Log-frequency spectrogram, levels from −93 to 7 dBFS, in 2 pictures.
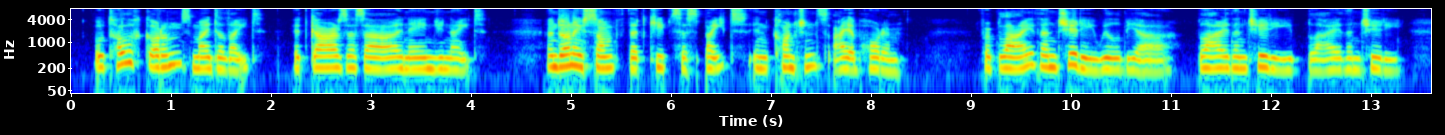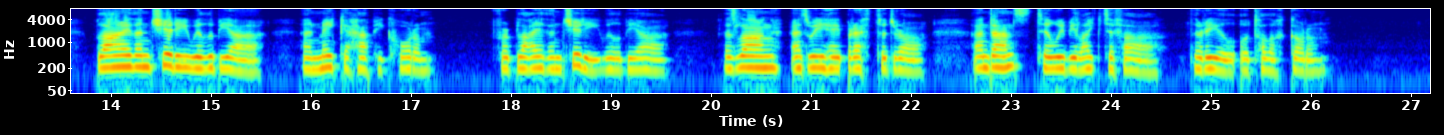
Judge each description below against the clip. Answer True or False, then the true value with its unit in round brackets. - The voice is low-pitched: False (195 Hz)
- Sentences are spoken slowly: False (170 wpm)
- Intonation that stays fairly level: True (2.3 semitones)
